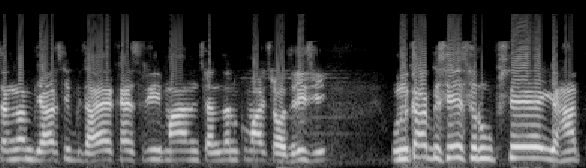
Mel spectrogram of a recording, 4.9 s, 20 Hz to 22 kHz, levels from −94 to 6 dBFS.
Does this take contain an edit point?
no; 0 cuts

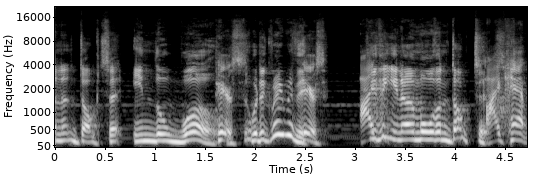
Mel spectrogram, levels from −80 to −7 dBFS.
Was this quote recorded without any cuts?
yes; 0 cuts

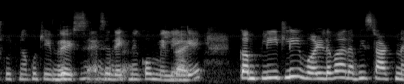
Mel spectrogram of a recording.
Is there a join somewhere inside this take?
no; 0 cuts

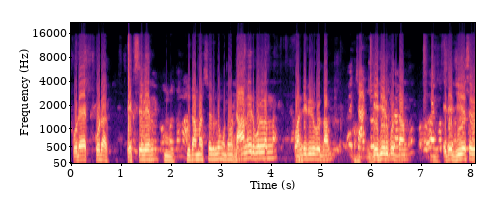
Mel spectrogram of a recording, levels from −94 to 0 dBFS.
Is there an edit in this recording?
no; 0 cuts

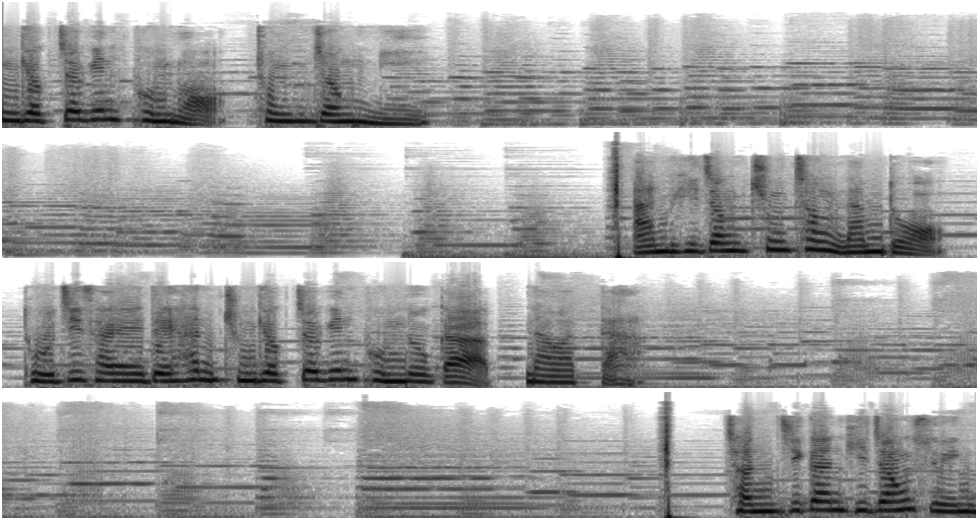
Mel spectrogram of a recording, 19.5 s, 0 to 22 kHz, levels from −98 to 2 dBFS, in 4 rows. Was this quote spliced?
no; 0 cuts

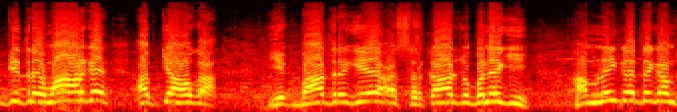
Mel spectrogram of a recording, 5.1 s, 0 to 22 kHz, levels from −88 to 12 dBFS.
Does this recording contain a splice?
no; 0 cuts

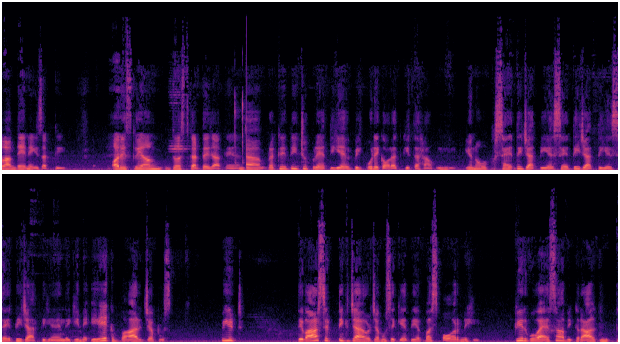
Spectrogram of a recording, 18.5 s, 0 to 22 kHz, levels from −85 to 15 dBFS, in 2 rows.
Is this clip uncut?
no; 1 cut; at 3.7 s

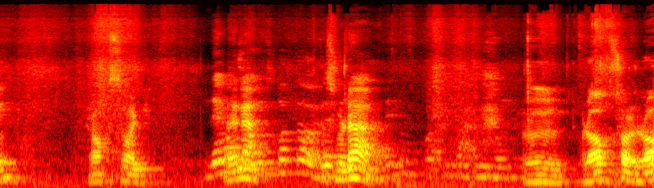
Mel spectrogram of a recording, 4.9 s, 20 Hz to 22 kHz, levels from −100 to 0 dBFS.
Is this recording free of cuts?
yes; 0 cuts

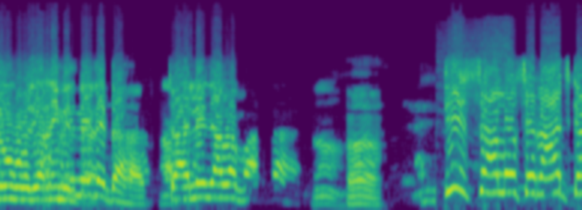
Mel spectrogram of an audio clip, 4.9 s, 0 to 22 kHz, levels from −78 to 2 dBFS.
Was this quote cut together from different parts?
yes; 1 cut; at 3.6 s

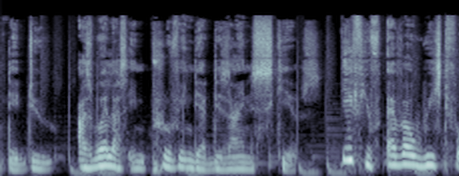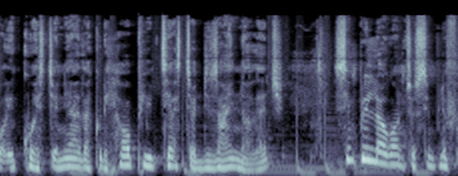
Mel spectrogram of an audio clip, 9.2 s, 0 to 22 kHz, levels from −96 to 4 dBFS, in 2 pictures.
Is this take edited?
no; 0 cuts

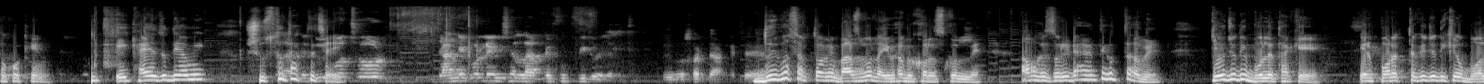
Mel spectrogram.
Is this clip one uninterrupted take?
no; 2 cuts; at 1.0 s, 11.9 s

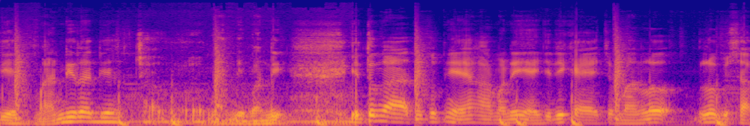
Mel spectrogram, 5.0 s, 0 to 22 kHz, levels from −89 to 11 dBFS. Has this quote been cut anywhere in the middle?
no; 0 cuts

